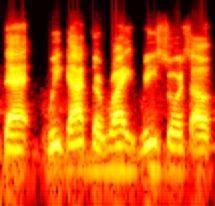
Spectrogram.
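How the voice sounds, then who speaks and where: Casting: American man, community advocate, bright punchy voice, dry close sound, casual but emphatic interview talk. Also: mid-range voice, level tone, a little slow, dry recording. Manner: emphatic, colloquial, repeats phrases for emphasis. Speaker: school district equity staff member and community advocate.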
